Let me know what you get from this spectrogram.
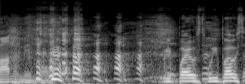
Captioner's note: laughing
